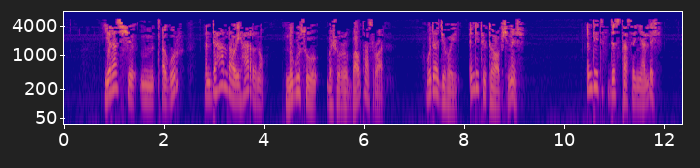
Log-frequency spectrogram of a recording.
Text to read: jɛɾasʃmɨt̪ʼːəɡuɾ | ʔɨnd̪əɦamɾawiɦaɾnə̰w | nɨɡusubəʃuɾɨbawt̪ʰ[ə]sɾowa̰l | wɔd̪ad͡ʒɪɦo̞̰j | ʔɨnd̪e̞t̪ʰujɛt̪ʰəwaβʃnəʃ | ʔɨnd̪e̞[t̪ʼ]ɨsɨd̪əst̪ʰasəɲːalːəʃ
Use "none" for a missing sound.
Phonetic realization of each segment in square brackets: a, t̪

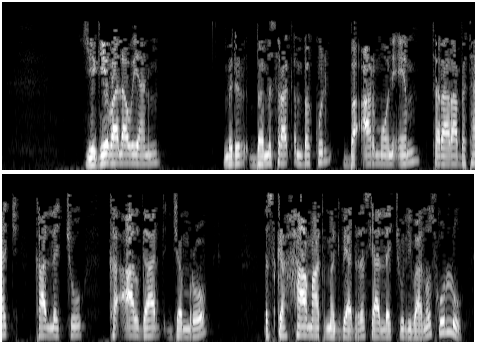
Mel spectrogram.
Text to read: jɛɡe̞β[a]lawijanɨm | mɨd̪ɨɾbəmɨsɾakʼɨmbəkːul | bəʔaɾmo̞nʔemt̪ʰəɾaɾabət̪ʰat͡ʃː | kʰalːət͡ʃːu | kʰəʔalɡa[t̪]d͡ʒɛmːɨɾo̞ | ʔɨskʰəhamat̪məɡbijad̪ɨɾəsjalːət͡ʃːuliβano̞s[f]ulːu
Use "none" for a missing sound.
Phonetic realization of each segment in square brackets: a, d̪, h

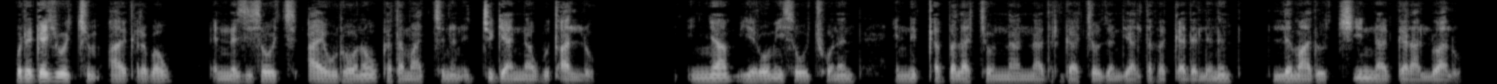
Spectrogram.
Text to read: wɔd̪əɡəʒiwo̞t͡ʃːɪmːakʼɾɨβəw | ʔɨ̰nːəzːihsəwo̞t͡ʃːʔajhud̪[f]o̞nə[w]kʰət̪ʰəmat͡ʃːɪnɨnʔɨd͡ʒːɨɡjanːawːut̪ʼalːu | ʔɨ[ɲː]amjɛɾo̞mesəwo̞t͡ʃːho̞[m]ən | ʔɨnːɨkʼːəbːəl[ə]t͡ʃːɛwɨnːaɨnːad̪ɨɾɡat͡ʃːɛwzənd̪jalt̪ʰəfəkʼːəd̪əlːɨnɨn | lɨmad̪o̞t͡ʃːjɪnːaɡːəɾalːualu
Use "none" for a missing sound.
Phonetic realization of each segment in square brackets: h, w, ɲː, n, a

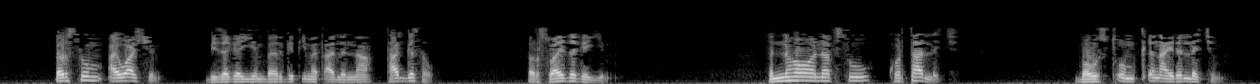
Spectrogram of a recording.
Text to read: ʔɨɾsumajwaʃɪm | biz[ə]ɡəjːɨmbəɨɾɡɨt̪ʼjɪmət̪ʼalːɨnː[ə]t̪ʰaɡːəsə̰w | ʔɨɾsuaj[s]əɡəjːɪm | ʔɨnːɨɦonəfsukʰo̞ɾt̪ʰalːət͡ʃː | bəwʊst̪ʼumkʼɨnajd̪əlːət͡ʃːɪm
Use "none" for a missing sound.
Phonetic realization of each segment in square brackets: ə, a, z

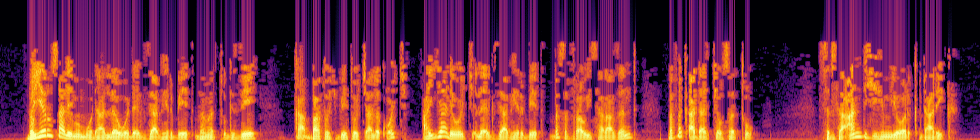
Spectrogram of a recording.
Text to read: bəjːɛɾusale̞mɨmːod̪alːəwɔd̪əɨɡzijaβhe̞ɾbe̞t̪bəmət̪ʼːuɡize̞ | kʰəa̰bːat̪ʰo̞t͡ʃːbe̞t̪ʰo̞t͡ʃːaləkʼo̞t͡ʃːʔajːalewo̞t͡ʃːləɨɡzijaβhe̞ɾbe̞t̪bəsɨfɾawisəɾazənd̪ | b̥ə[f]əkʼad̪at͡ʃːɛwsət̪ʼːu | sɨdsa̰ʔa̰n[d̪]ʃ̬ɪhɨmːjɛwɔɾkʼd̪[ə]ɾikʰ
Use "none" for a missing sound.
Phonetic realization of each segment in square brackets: f, d̪, a

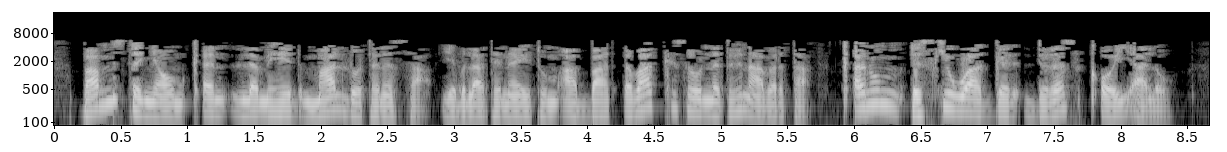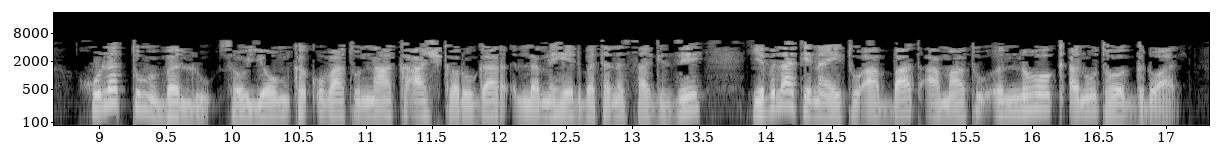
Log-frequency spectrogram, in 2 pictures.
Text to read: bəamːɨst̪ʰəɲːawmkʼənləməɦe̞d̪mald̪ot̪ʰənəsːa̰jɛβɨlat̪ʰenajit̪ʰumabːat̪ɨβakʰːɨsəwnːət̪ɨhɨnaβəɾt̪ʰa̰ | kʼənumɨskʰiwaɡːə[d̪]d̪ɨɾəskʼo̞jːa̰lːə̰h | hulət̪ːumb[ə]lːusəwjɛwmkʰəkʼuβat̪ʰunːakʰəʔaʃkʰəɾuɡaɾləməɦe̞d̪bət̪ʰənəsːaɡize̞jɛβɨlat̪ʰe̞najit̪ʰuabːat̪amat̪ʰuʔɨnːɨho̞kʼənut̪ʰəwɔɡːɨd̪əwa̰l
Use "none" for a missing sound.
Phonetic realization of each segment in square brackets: d̪, ə

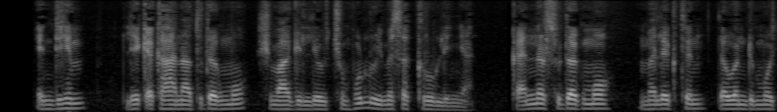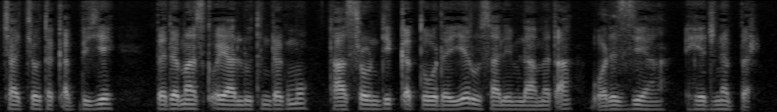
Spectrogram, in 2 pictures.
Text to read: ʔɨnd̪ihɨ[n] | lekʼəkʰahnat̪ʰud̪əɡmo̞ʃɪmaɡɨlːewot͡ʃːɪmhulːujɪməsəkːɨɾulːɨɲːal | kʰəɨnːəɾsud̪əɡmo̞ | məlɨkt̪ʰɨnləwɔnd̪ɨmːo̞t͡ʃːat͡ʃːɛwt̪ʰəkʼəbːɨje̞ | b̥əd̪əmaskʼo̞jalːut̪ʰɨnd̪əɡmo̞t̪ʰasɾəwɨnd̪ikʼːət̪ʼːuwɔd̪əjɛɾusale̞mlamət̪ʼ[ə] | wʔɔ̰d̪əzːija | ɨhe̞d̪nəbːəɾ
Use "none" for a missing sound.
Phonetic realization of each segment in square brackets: m, a

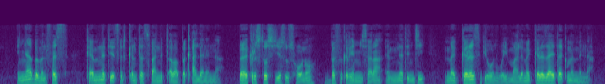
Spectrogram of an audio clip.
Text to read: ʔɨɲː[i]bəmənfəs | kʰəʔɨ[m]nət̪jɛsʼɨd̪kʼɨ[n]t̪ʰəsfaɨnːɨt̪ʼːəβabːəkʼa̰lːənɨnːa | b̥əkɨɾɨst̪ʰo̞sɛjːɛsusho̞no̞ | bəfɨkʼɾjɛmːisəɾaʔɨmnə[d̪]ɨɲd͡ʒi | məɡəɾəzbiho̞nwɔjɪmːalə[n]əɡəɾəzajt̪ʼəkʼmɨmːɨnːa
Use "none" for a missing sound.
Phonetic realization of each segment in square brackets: a, m, n, t̪, m

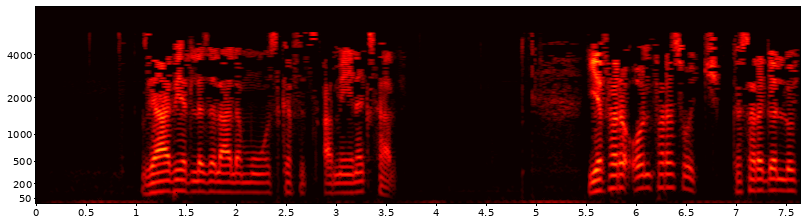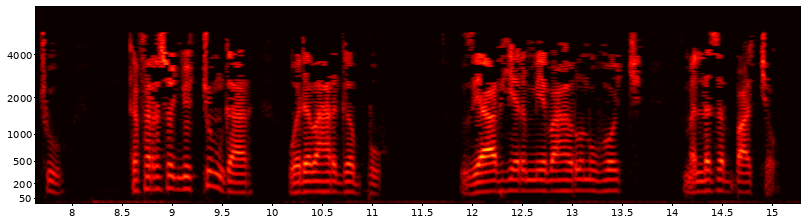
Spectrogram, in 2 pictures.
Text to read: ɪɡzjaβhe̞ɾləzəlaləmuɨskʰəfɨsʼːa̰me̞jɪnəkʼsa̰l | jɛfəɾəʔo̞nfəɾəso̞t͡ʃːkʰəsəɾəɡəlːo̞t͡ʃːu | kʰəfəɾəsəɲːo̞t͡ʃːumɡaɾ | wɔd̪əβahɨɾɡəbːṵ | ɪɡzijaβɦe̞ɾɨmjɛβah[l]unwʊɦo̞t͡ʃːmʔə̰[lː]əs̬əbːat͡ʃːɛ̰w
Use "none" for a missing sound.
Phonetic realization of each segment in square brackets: ɾ, lː

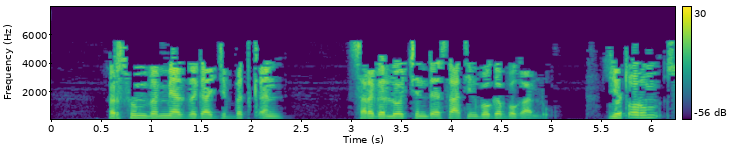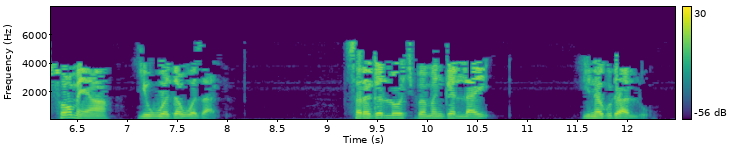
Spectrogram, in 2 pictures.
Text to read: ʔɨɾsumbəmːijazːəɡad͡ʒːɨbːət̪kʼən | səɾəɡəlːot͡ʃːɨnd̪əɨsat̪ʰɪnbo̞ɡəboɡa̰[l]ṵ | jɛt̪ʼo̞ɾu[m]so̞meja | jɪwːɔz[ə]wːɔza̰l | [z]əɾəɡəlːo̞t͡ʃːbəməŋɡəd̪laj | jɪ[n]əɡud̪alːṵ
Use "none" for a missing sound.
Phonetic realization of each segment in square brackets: lː, m, ə, s, n

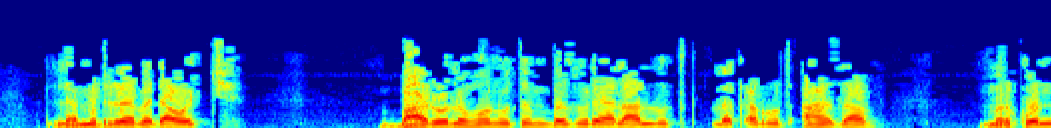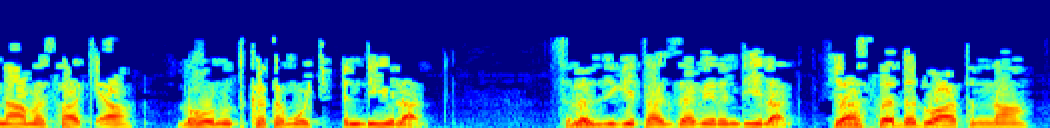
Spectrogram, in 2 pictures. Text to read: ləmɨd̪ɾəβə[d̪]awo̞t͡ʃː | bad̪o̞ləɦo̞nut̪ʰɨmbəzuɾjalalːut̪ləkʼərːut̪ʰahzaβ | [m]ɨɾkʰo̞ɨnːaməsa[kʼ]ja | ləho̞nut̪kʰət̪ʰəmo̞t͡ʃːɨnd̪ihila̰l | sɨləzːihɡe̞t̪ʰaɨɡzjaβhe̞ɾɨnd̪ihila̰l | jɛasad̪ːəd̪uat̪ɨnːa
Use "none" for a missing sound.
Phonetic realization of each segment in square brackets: d̪, m, kʼ

